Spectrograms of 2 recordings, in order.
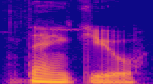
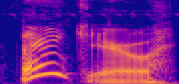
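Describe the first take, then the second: First: It is said in the speaker's normal voice. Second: It is said in a put-on old lady voice.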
